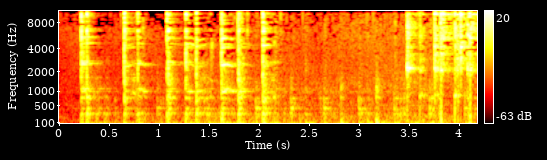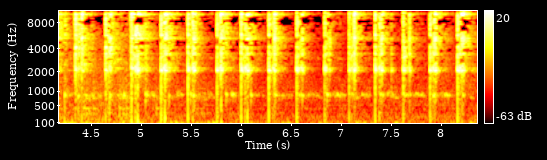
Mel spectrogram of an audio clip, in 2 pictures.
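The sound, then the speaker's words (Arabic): A metal spoon stirs a drink in a glass cup, giving many quick, bright clinks in an uneven rapid rhythm that keep going for several seconds with no talk. “ده كان صوت تقليب مشروب سواء كان حار بارد أي شيء قلت لي إياه يعتبر صوت تقليب مشروب. فعلا عندي الكاسة أو الكوباية تكون قزاز والملعقة الحديد فهذا صوت تقليب”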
